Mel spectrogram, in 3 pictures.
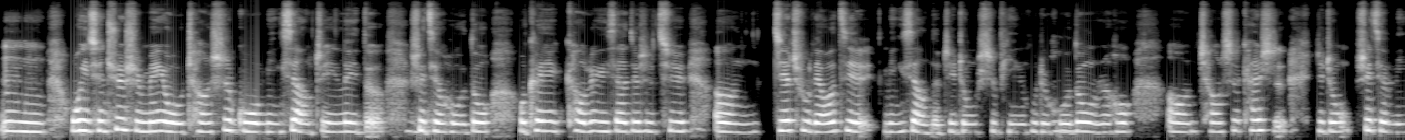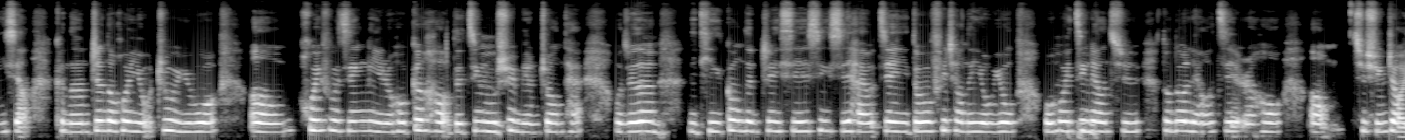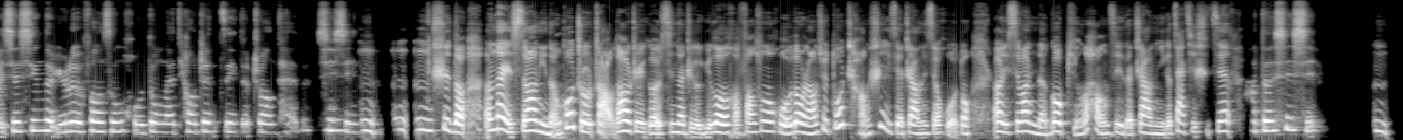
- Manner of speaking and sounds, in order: other background noise
- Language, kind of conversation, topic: Chinese, advice, 怎样才能在娱乐和休息之间取得平衡？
